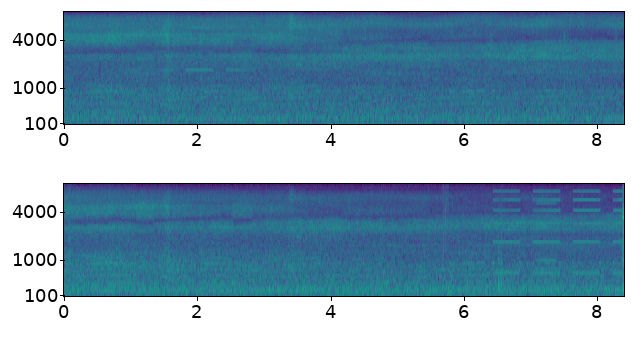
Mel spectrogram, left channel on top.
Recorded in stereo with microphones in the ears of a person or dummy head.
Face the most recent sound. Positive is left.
turn(degrees=40)  # may be behind; listen again after turning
